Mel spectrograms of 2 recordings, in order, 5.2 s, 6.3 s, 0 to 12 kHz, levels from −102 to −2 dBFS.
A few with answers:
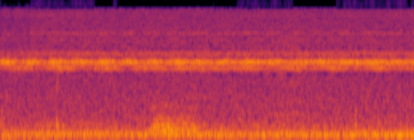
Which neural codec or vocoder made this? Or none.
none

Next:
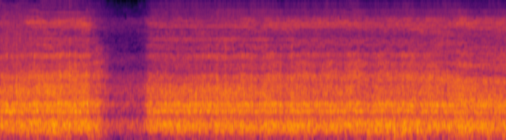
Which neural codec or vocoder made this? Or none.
vocoder, BigVGAN v2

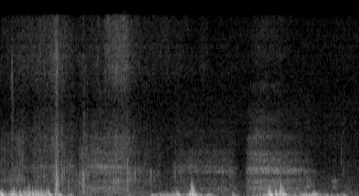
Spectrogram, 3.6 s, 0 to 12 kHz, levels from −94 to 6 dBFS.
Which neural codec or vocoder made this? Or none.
vocoder, BigVGAN v2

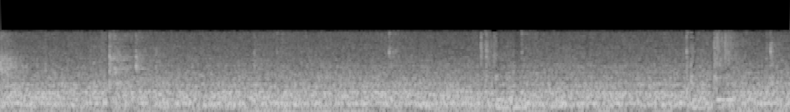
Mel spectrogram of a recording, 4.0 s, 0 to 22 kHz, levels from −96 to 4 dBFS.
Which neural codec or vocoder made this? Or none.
none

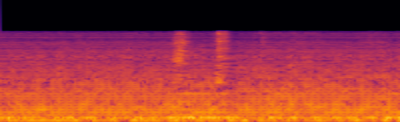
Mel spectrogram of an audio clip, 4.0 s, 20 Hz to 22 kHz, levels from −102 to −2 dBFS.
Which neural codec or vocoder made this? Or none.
vocoder, HiFi-GAN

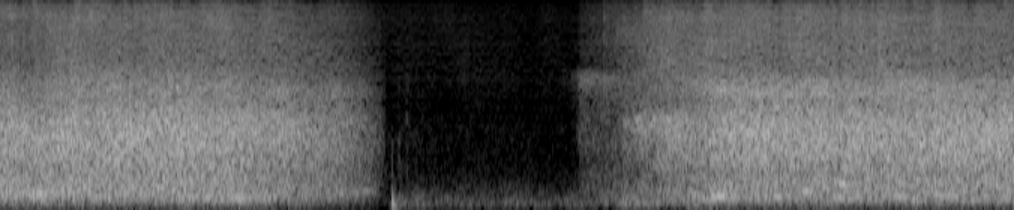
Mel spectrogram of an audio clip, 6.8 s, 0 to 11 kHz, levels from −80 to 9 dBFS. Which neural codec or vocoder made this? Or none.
autoencoder, DAC-VAE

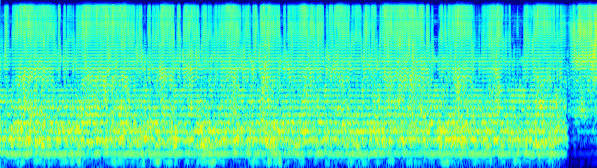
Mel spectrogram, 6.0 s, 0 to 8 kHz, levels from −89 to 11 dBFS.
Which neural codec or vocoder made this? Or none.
vocoder, BigVGAN v2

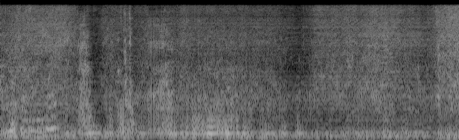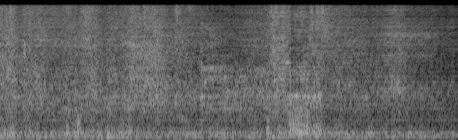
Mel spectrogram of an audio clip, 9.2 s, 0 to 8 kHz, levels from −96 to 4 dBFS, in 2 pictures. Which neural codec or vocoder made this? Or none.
vocoder, HiFi-GAN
